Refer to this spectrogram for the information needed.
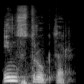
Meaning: coach, instructor, trainer
- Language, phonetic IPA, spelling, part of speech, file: Russian, [ɪnˈstruktər], инструктор, noun, Ru-инструктор.ogg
